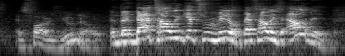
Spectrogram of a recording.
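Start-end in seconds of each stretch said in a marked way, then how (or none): 0.2-1.0 low, much softer under-the-breath murmur. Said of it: "under his breath is like".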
